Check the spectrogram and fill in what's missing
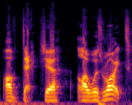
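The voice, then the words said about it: Jokey put-on Shrewsbury accent. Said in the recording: “jokingly puts on that accent from Shrewsbury”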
